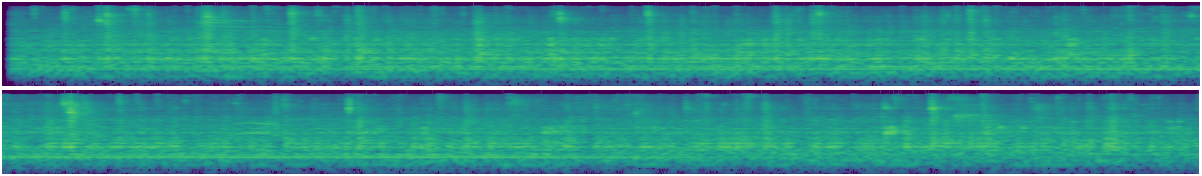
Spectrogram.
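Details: A steady indoor mechanical hum runs throughout, with scattered clicks and faint voices.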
